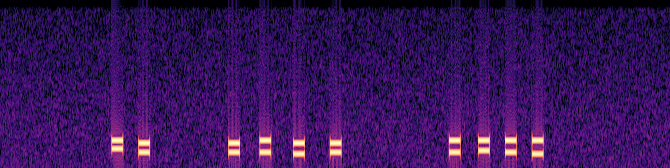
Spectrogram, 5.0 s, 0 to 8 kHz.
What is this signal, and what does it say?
DTMF, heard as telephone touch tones, dialled by hand, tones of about 90 ms. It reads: 04 4514 5852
